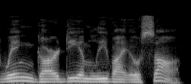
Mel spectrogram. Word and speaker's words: Wingardium Leviosa: and lectured stop stop you're saying it wrong it's Wing gar DM Levi OA make the gar nice and long Harry winced that was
